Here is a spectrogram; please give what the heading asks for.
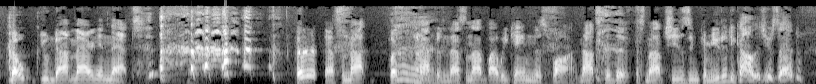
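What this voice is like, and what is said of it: Imitates another person's voice. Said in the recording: “great Doc Rivers impersonation”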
